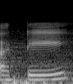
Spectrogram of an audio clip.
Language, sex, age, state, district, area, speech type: Punjabi, female, 30-45, Punjab, Fazilka, rural, read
